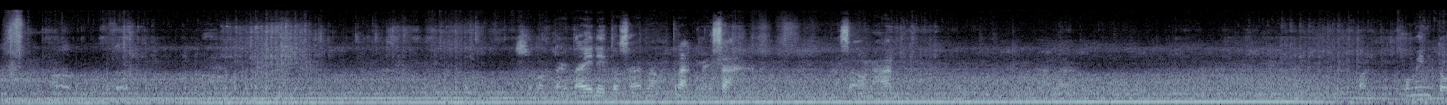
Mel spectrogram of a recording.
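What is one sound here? Tyres roll along the road.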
